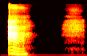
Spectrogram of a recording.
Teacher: it's vibrating so it is voiced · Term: ah sound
